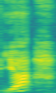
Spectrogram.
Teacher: Mediopalatal tengah lidah ke langit-langit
